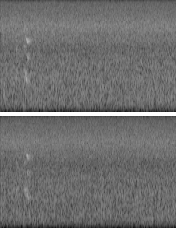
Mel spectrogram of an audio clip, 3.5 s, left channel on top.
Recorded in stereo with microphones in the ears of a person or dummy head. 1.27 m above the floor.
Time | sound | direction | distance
0.3 | a bird | 85° left | 1.2 m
